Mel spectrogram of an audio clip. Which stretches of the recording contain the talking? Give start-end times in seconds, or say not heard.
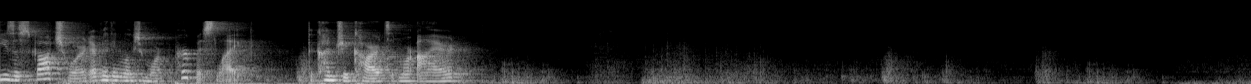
0.0-4.5.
